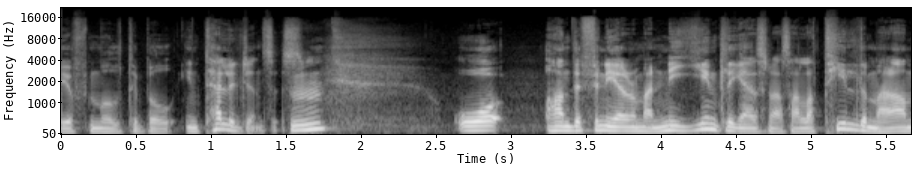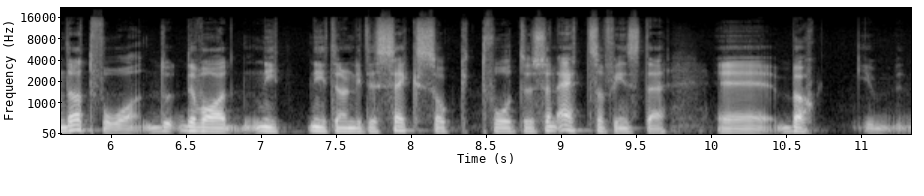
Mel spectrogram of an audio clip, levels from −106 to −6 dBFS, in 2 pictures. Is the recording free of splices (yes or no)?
yes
